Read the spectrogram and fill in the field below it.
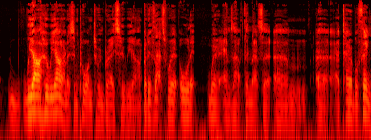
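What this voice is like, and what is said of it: British English accent. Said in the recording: “I was 17 before I would admit that I was British, and you can hear from my voice.”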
